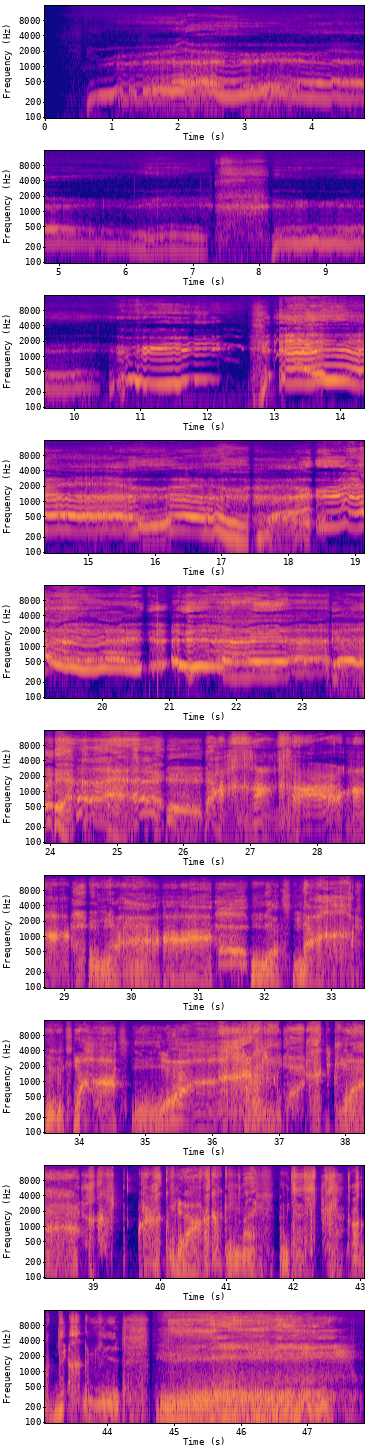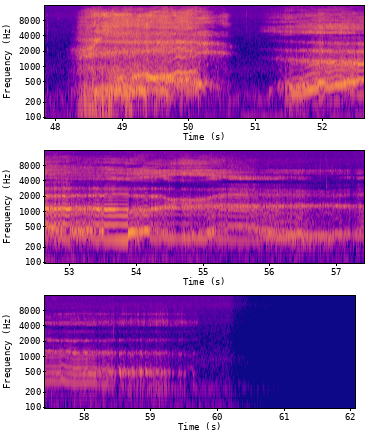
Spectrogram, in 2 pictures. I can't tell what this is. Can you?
Sound effects of classic Zombie, homage to George A. Romero.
